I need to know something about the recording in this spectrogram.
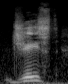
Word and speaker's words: Geist: That is Mark Geist. Hey, Mark, great to have you with us. Am I saying your name right, Mark? It's pronounced Geist, kind of like poltergeist.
